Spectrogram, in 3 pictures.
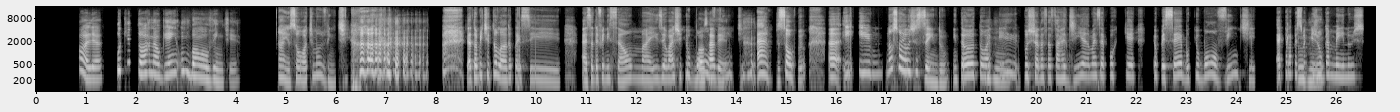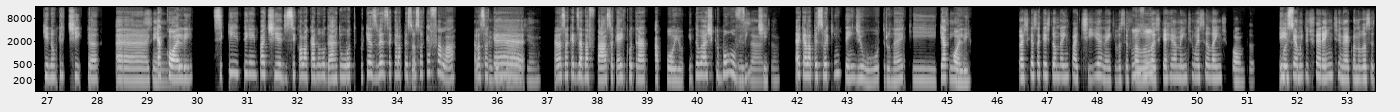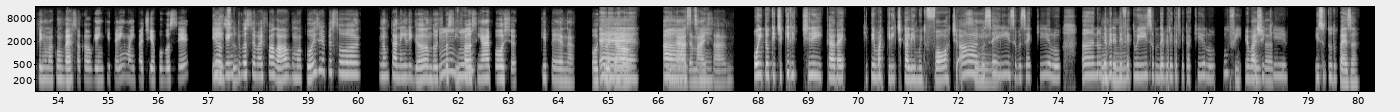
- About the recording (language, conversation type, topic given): Portuguese, podcast, O que torna alguém um bom ouvinte?
- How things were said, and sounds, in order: tapping; laugh; chuckle; "critica" said as "critrica"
